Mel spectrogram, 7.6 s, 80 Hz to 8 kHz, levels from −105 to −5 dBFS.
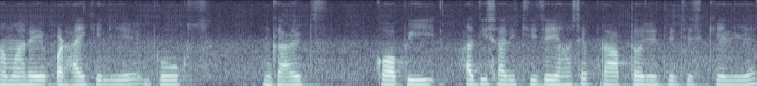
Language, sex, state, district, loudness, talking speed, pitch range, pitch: Hindi, male, Chhattisgarh, Sukma, -21 LUFS, 150 wpm, 145-155 Hz, 145 Hz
